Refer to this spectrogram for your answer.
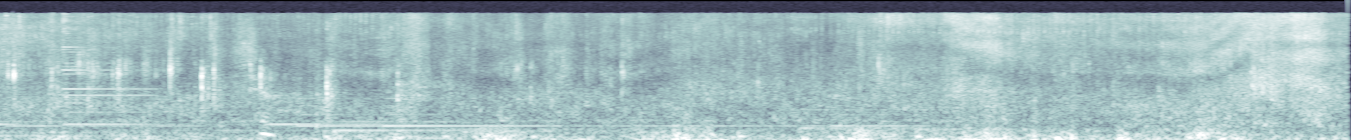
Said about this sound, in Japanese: いいですね波の音聞こえますかねこれこんな感じでまあ、ただの海なんですけれども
